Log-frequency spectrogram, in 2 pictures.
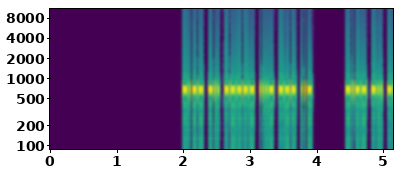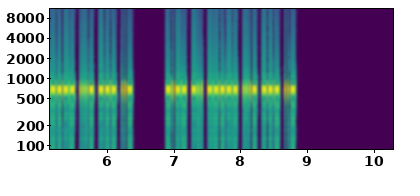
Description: Morse code, heard as a keyed tone, about 50 wpm, 700 Hz. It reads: YD0VOU YD0VOU YD0VOU
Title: DXCC-100 Call Signs - 6 Characters - Repeated 3x - 50wpm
